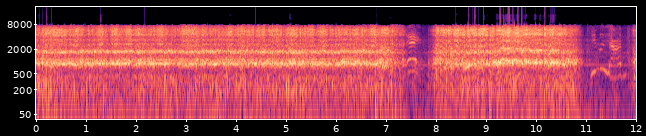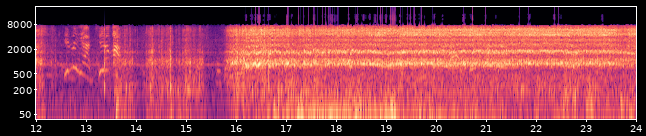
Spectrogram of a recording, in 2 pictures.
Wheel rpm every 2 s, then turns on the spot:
230, 230, 220, 150, 190, 120, 20, 20, 180, 220, 220, 230.
12-14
